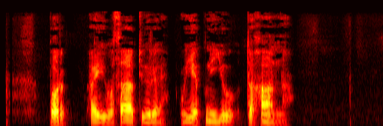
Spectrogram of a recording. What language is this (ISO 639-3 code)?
sqi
